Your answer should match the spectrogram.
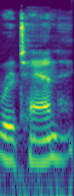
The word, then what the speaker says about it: Rutan: Well, he died on October 12th, 1997, when his experimental, I believe it's pronounced Rutan Long Easy Plane. Do you know how to pronounce that? – I think Rutan.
